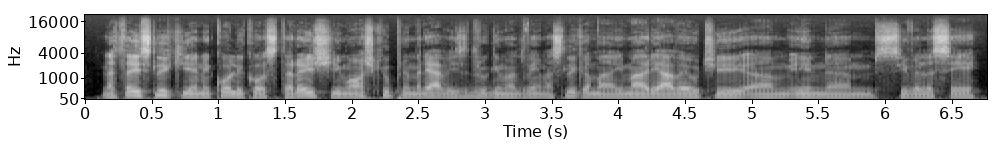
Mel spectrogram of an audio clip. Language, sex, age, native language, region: Slovenian, male, 18-29, Slovenian, Gorenjska region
